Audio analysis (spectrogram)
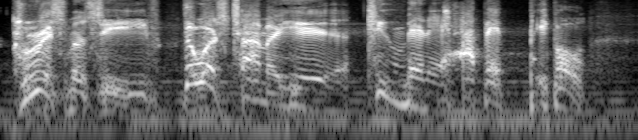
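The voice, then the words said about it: Cartoon voice imitating Yosemite Sam. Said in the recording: “he sounds like Buster Bunny doing an impression of Yosemite Sam.”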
